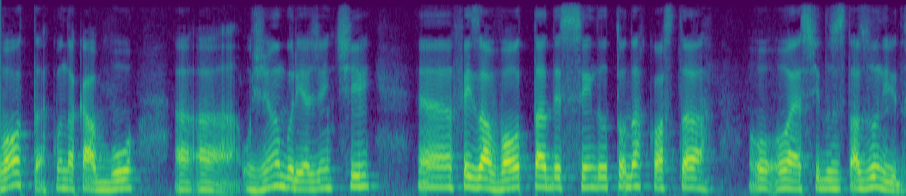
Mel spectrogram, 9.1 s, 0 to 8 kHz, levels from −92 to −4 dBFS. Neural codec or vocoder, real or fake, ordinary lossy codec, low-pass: none; real; none; 7.2 kHz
